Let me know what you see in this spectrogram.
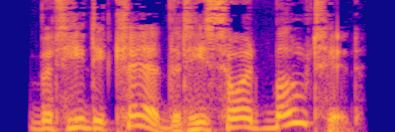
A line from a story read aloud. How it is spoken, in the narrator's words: I cried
